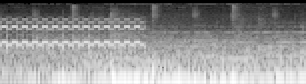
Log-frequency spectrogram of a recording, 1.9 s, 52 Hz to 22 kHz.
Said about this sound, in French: Peu de temps avant 13 heures, le téléphone sonna de nouveau.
